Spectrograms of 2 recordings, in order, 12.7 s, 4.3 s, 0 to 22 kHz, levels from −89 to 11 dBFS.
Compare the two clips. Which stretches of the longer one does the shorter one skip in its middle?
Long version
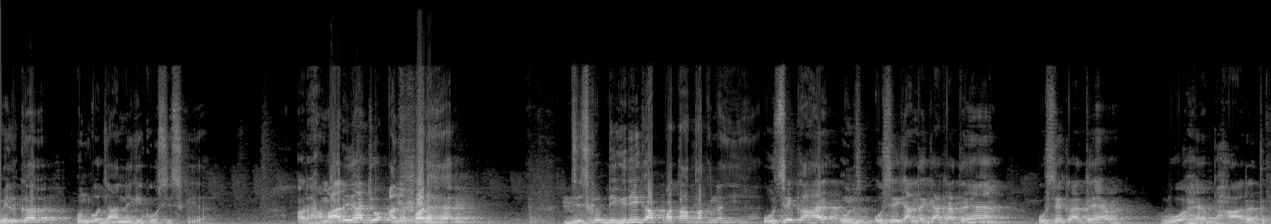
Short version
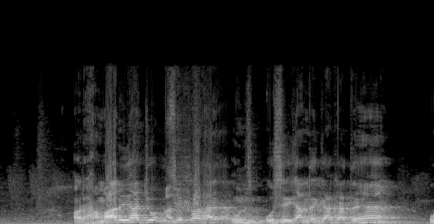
4.0 s to 7.9 s

